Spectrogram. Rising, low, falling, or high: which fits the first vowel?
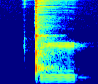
high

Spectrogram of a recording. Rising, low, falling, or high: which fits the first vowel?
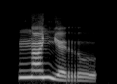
high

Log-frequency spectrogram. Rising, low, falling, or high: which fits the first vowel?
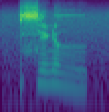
high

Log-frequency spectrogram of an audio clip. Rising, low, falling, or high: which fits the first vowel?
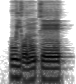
high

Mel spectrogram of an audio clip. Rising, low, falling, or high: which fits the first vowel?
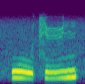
low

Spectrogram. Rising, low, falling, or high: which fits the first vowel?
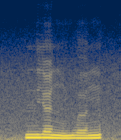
falling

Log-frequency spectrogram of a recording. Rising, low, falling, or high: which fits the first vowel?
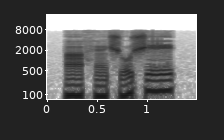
low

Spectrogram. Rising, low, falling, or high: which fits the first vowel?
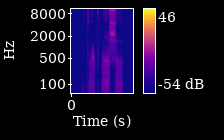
low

